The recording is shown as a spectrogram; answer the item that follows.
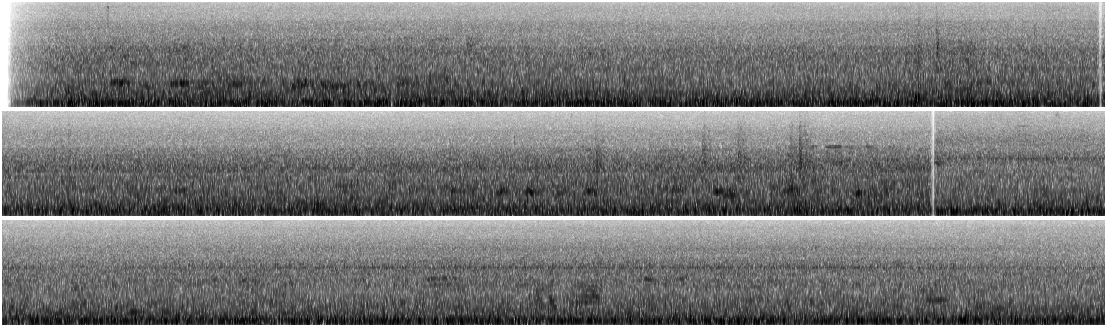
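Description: Fire engines running, a steady low engine drone, with faint indistinct voices. The background shifts at cuts about seven and fourteen seconds in.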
